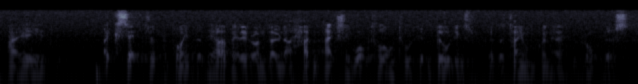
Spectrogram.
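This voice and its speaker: Very deep, low male voice with vocal fry, lively intonation and a moderate pace. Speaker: expert witness at a planning inquiry. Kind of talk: inquiry evidence and cross-examination. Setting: public inquiry hearing room. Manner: loud; formal.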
